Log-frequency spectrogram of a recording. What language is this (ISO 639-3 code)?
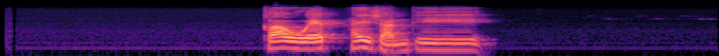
tha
